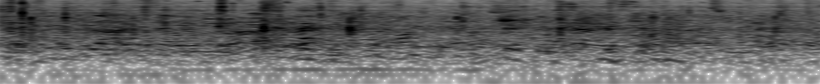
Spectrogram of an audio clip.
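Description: Busy street ambience: indistinct voices of passersby talking, over a steady city background with scattered footsteps.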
